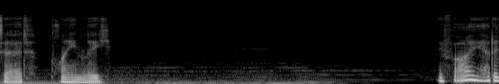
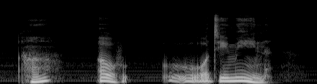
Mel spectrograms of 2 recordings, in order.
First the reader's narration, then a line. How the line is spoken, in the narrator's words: I stuttered back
